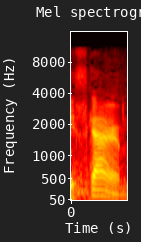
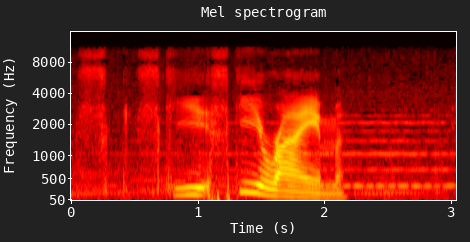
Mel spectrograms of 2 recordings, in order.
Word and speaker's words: Skyrim: because in the game, they say Skyrim like a fuck ton. It's not ski rhyme or whatever, but it's like, damn,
